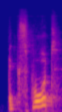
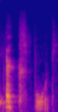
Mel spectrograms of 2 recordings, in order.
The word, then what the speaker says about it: export: Ударение на первый – существительный, ударение на второй – глагол. То же самое с export и export.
